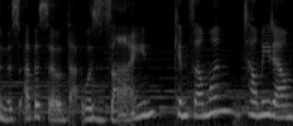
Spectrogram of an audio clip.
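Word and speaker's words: Sein: But I think his name is actually pronounced Zin, in which case I'm so sorry for the pronunciation.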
